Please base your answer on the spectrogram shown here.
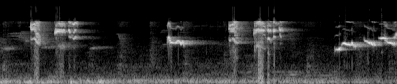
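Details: Kacer, the Oriental magpie-robin, singing gacor as training material for kept birds; harsh scratchy bursts alternating with short falling whistles, ending in a rising whistled trill.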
